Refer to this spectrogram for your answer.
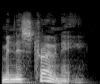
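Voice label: "minestrone", British English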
